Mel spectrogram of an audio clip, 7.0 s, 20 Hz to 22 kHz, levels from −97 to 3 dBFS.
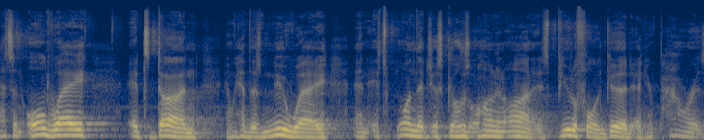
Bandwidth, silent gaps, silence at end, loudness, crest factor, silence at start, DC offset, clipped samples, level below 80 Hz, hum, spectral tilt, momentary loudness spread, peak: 16 kHz; none; 0 s; -27 LUFS; 16 dB; 0 s; under 0.1%; under 0.1%; -70 dBFS; none; -8 dB/octave; 15 LU; -10 dBFS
